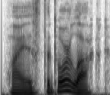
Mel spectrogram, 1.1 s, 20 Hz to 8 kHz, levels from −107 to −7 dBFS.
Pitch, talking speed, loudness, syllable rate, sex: 110 Hz, 270 wpm, -15 LUFS, 6.7 syllables/s, male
